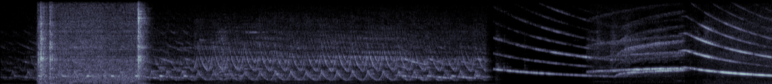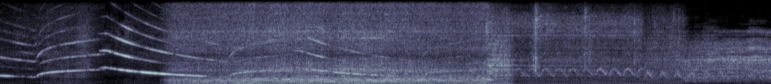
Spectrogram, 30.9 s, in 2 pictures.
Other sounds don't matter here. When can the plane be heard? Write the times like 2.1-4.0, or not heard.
18.6-30.8.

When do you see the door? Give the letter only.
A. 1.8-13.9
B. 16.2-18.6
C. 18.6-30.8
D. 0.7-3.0
D.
